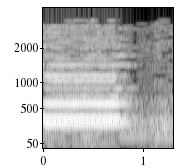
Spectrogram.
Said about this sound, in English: Well, toot the horn. We'll see if he's home.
